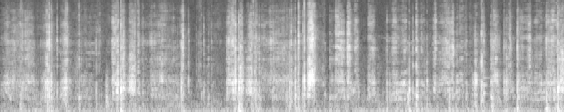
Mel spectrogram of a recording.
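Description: Long red nails scratch and tap the inner plastic of an open black plastic DVD case with the disc still inside. The result is a quiet, dry, bright scratching and crackling broken by irregular sharp little clicks, each dying away almost at once.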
